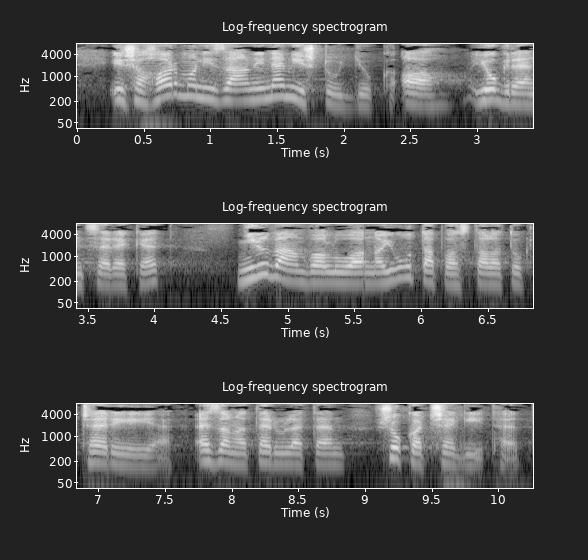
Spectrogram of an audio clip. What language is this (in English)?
Hungarian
